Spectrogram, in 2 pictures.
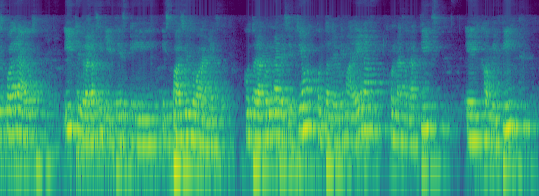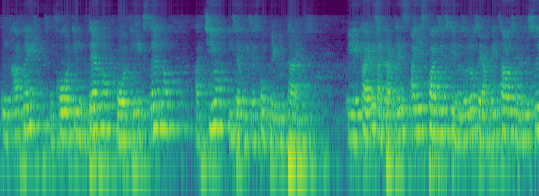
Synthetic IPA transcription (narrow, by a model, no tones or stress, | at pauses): skwaðɾaðo̞s | it̪e̞nd̪ɾalasːiɣje̞nt̪e̞seespasjosoβaɾjas | ko̞nt̪aɾako̞nunare̞sepsjo̞ŋkont̪aɾeɾd̪emaðe̞ɾako̞nlasalat̪iks | elkafet̪in | uŋkafe̞uŋkowoɾkinint̪e̞ɾno̞kowoɾkinekst̪e̞ɾno̞aɾt͡ʃiβoise̞ɾbisjo̞sko̞mple̞mẽ̞nt̪aɾjos | ekaβeresalt̪aɾt̪esaje̞spasjo̞ske̞nosoloseɾampe̞nsaðosenud̪est̪i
